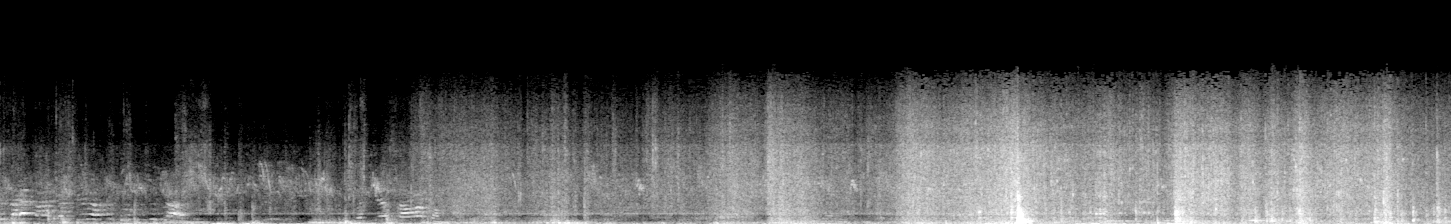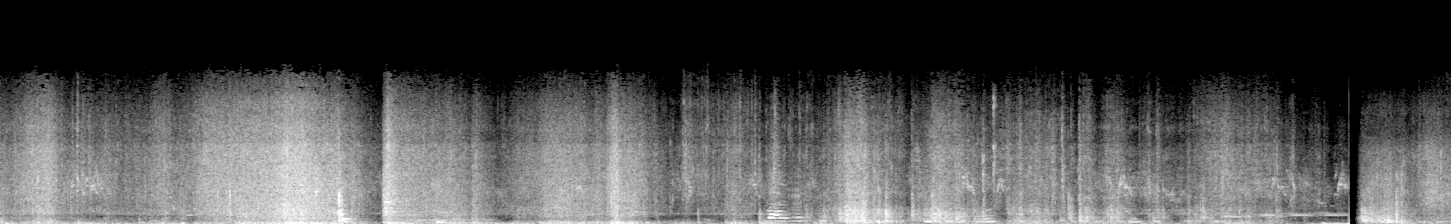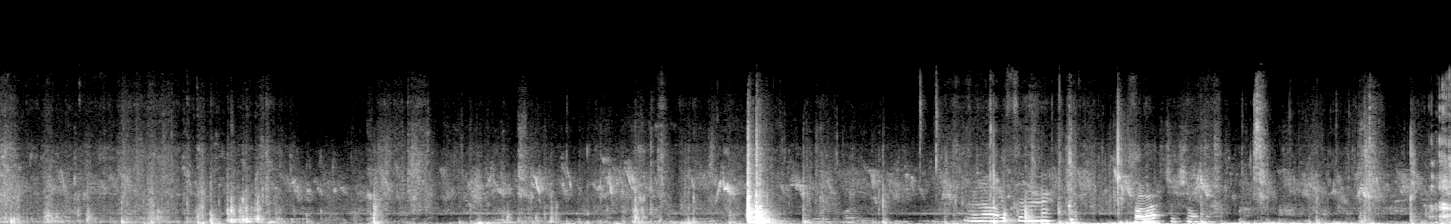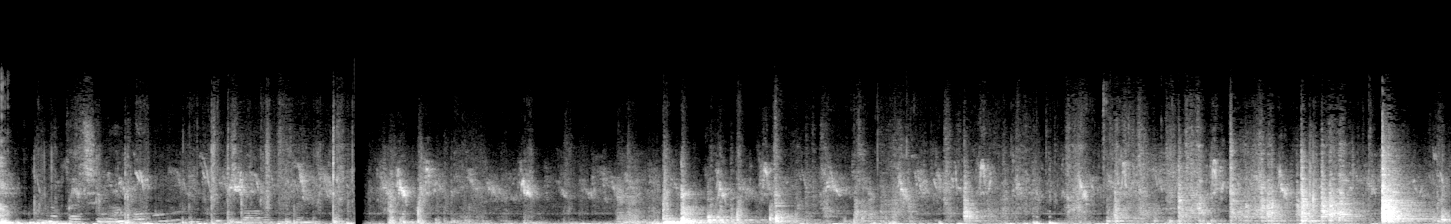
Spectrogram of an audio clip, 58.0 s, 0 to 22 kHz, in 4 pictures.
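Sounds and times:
birds chirping: 0.0 - 28.1, 29.1 - 58.0
plastic sack rustling: 3.8 - 30.9
charcoal clattering into metal tray: 9.1 - 15.4
metal tray knocks and scrapes: 54.6 - 58.0.

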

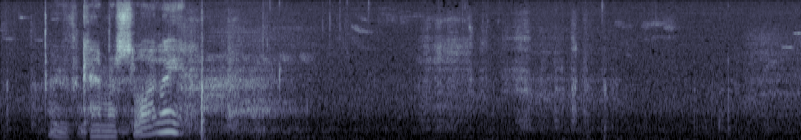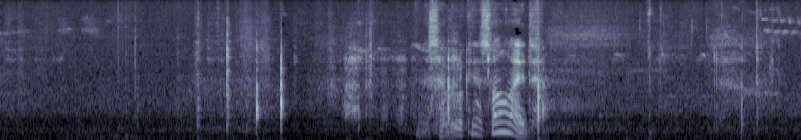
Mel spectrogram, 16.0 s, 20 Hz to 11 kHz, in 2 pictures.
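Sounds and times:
faint rustling: 7.1 - 16.0.

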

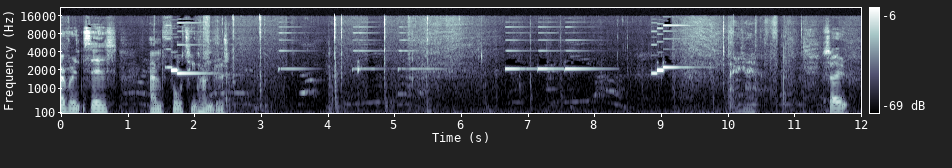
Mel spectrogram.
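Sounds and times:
high electronic beeps: 1.5 - 2.3, 8.9 - 9.6.

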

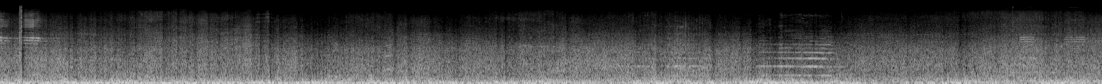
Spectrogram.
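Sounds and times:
vehicle horn toot: 0.0 - 0.5, 6.4 - 8.4
wind and road noise inside vehicle: 0.0 - 11.0.

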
